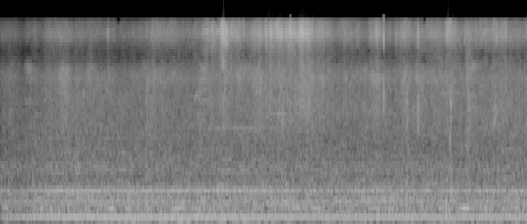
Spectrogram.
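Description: Steady low machine hum with a fainter, higher steady tone above it, over the even background noise of an indoor market hall.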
